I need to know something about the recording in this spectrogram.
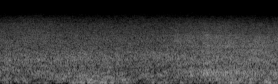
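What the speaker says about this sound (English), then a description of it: "Proper Atlantic Ocean, that. Look at them over there. That's proper surf there. Proper rollers, them." Atlantic Ocean surf rolls in steadily off Lanzarote, a continuous broadband wash of breaking waves with some wind rumble and no voices.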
